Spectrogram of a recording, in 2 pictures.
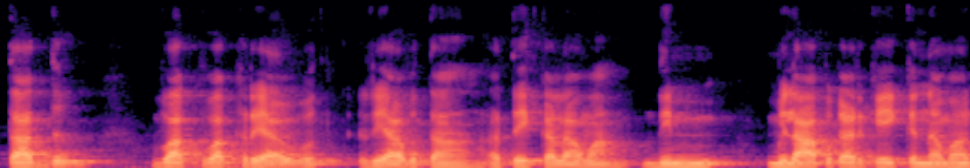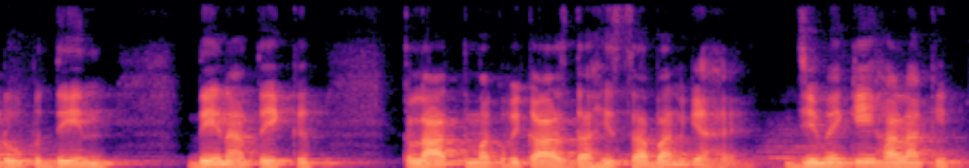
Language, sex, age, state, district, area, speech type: Punjabi, male, 30-45, Punjab, Hoshiarpur, urban, spontaneous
